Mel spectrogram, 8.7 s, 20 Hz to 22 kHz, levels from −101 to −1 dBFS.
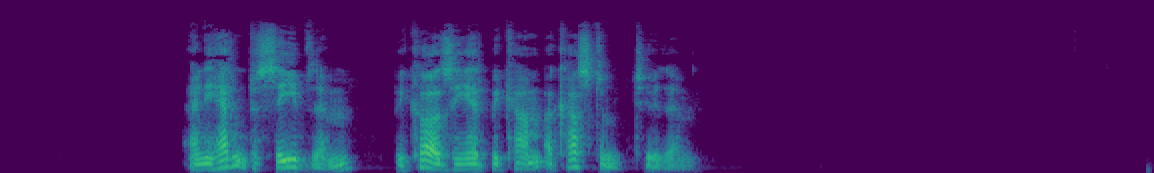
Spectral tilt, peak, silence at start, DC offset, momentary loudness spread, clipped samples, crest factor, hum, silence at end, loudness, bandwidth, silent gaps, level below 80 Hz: -4 dB/octave; -16 dBFS; 1.4 s; under 0.1%; 14 LU; under 0.1%; 24 dB; none; 3.45 s; -37 LUFS; 13 kHz; none; -78 dBFS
